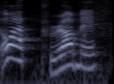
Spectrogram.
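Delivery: loud moaned plea; moaning promise. Acted. Mister Greedy promising the giant, moaning. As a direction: moan the promise. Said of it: "moaned Mister Greedy".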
